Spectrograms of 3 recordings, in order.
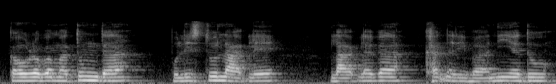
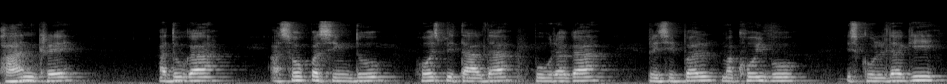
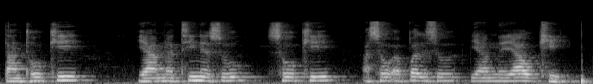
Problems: background sounds at intervals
